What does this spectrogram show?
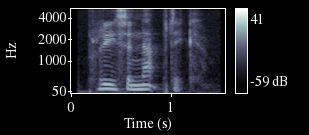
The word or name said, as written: presynaptic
